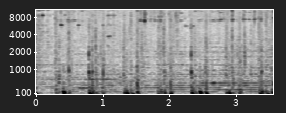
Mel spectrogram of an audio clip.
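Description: A horse gallops in the video game Kingdom Come Deliverance 2, its hoofbeats a steady, rhythmic clip-clop that stays close and fairly loud throughout, with faint background ambience.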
